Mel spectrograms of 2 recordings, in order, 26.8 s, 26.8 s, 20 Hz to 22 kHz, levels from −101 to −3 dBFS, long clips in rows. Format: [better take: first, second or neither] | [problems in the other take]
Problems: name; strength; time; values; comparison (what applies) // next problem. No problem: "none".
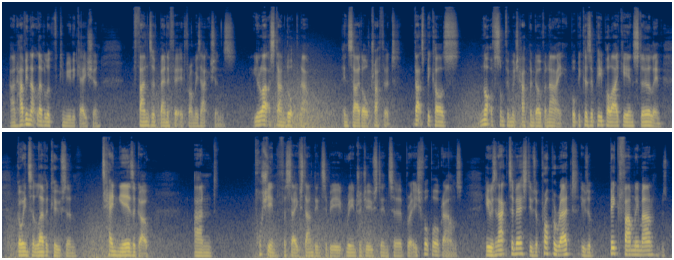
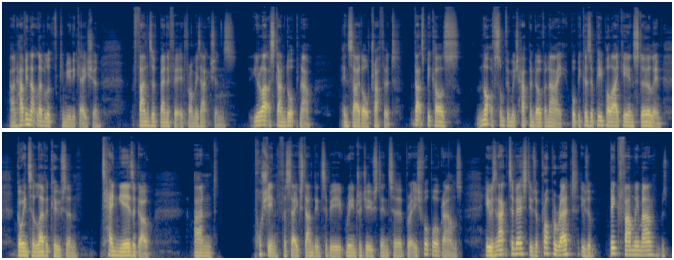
second | wind noise on the microphone; occasional gusts; 20 dB below the speech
